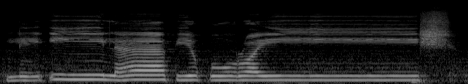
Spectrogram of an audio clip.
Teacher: قا موٹا ہوگا, را بھی موٹا ہے, اور یہ یائلین ہے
